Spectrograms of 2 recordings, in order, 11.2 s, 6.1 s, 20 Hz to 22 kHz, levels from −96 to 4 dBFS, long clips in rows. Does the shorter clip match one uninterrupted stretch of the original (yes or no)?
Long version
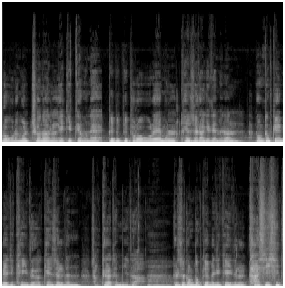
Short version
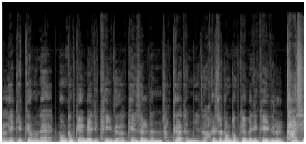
no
